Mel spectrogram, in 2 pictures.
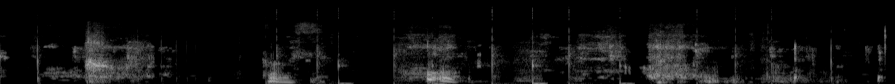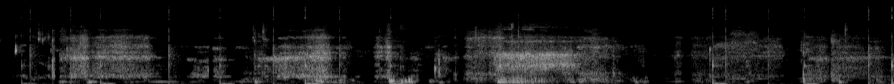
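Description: A ping-pong ball clicks sharply against paddles and a table.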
